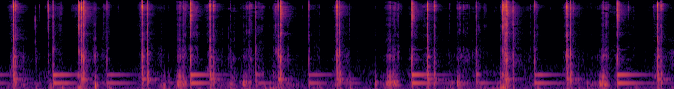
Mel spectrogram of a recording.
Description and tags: Mogalyn Sequencer Rebuilt
Plucked sounds from a Mogalyn sequencer.
instrument, pluck, recorded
